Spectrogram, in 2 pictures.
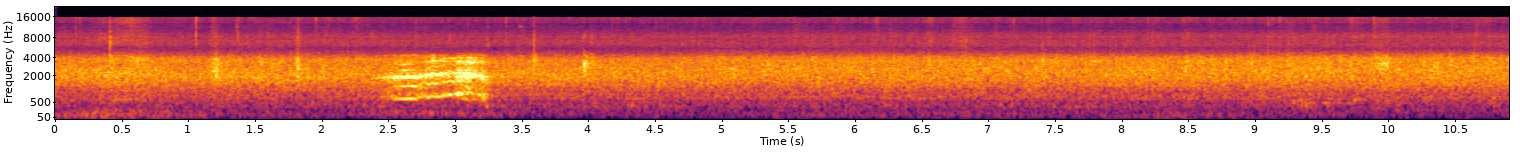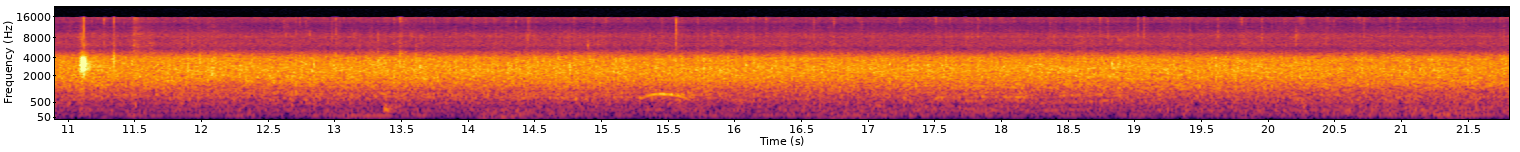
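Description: Heavy rain falling steadily on flooded ground, a constant hiss. A brief, loud voice-like call cuts through about three seconds in, and there is a single sharp click near the middle.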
